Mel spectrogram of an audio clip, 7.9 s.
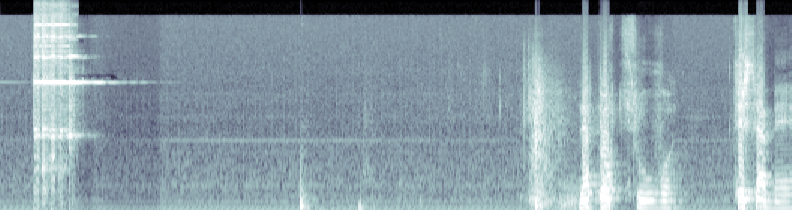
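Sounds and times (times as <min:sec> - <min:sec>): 
doorbell ringing: 0:00.0 - 0:01.6
speech: 0:05.8 - 0:07.9.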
